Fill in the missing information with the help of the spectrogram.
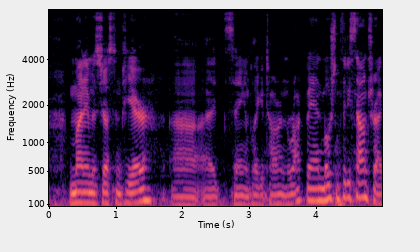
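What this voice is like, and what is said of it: Smooth radio announcer voice. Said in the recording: “I like your radio voice, kind of.”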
